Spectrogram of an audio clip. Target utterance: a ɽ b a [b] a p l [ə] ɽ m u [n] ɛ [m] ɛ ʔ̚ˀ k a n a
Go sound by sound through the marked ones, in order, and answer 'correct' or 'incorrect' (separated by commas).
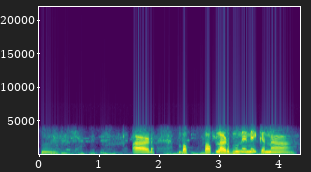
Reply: correct, incorrect, correct, incorrect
